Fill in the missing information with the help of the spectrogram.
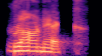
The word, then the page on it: roughneck: Indian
